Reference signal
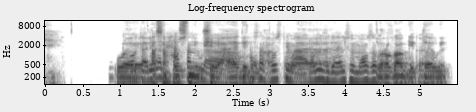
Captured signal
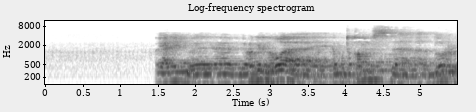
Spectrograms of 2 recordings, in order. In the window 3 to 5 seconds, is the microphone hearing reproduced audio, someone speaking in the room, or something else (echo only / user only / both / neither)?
user only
